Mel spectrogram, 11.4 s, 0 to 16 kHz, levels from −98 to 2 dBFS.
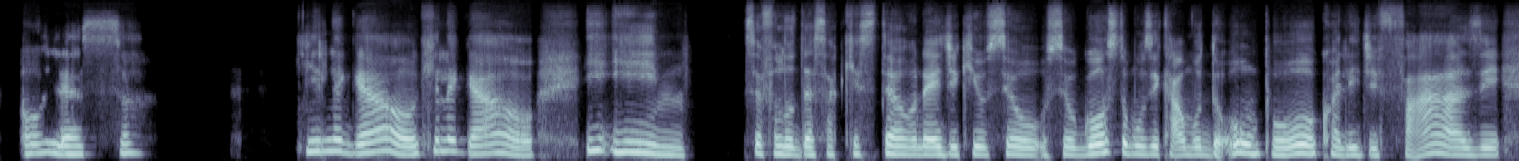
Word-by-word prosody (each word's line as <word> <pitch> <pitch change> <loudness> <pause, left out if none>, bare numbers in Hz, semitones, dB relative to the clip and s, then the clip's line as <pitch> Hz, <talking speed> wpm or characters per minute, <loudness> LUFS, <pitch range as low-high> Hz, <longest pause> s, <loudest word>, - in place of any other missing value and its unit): Olha 195 -2 +1
só. 200 +2 -7 1.3
Que 245 -1 -1
legal, 220 -5 +2
que 250 - -4
legal. 195 -8 0 0.4
E 230 -5 +1
e, - - 0 0.6
você 205 - -2
falou 185 -2 +1
dessa 175 +1 -1
questão, 180 -1 0
né, 175 0 +5
de 170 0 -1
que 180 +1 -2
o 170 - -2
seu 165 -1 0
o 165 - -6
seu 170 +2 -1
gosto 205 +6 +3
musical 175 -3 -1
mudou 170 +5 +1
um 195 - +2
pouco 185 +2 +2
ali 165 +1 -1
de 155 -1 -5
fase, 165 0 -1
185 Hz, 140 wpm, -21 LUFS, 170-210 Hz, 1.3 s, né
